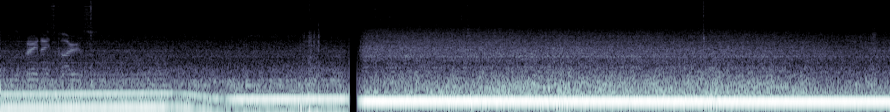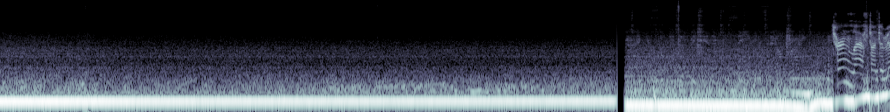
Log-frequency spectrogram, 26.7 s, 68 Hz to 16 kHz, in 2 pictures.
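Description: Tire and road noise from a 1997 Honda Civic driving on a paved road, a loud, steady low rumble that holds for most of the clip, with short breaks near the start and end.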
